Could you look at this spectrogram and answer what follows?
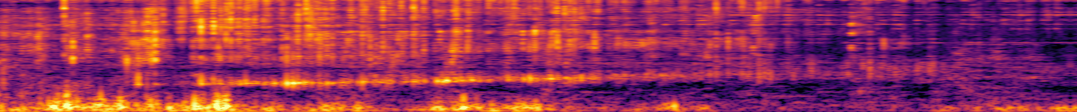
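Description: Freshly boiled water poured for tea, a close, gushing splash that fills and gradually softens into a quieter trickle as the vessel fills, with a rising tone near the start.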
